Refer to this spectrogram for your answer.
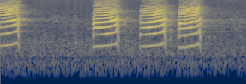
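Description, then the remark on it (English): Four harsh, nasal calls of a yellow-billed magpie, each a short burst with a rich buzzy tone: one alone, then three in quick succession. Clear, with no other sounds. “Yellow-billed magpies are clever, colorful birds, and they're only found in Central California.”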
